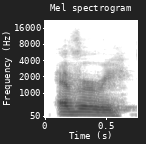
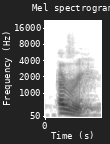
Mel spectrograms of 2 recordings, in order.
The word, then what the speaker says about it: every: i don't say every I don't say this letter e every every every one everything every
